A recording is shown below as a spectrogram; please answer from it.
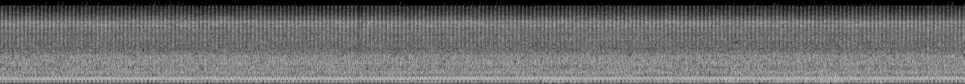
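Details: Free Craftsman 20-inch 4hp push mower after cable replacement and new carburetor install, 5 primes before starting: steady, even small-engine drone with fast regular pulse, no misses or surging; running smoothly after repair.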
